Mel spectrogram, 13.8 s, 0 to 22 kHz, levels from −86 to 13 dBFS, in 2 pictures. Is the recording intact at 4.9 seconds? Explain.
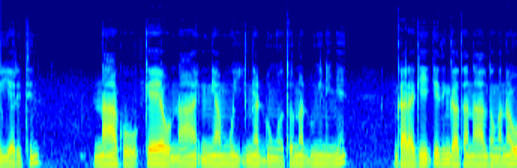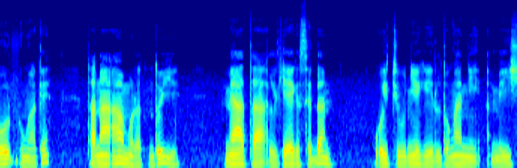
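Yes, the speech at 4.9 s plays through intact, with no audible fault at that moment.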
